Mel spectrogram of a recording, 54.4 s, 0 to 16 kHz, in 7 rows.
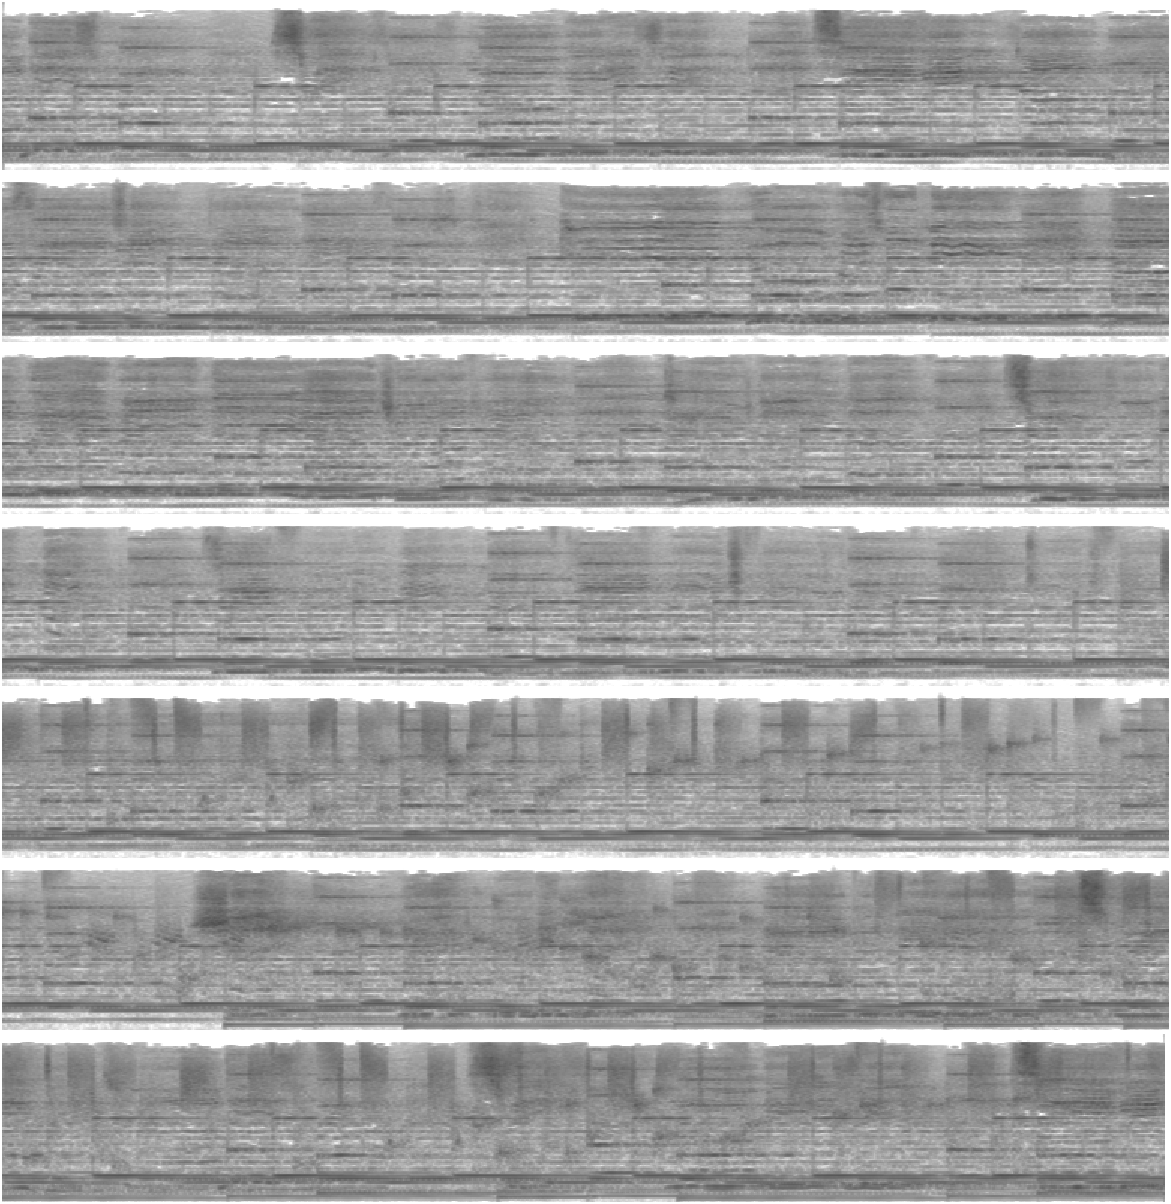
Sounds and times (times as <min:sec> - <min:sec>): Marimba, xylophone: 0:00.0 - 0:54.4.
